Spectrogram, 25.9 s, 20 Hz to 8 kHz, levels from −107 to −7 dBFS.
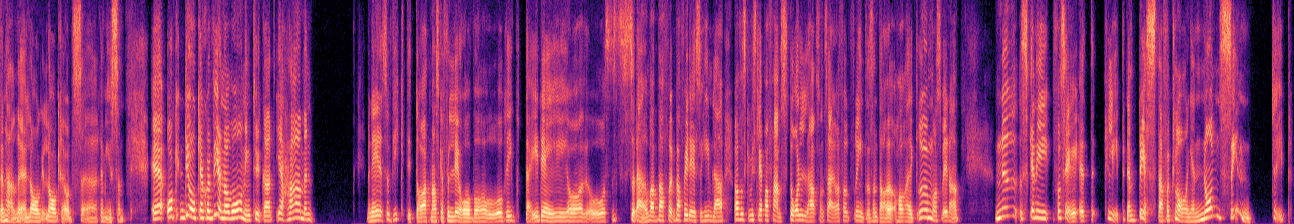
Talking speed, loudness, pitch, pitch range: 165 wpm, -16 LUFS, 165 Hz, 145-240 Hz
